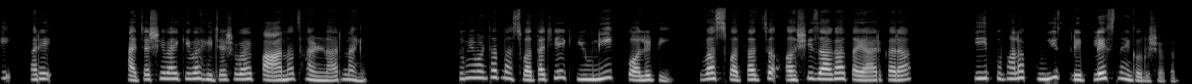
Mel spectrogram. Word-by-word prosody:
की 300 +3 -8 0.2
अरे 245 +3 0 0.8
ह्याच्याशिवाय 230 +7 +1
किंवा 260 +1 +1
हिच्याशिवाय 235 +1 -1
पानच 215 +5 +2
हलणार 190 -1 +1
नाही. 205 -7 0 1.0
तुम्ही 295 +3 -2
म्हणतात 310 +1 -1
ना, 285 -3 -2
स्वतःची 225 +5 0
एक 310 - -3
युनिक 230 +7 +4
क्वालिटी 200 -2 +1
किंवा 250 +4 -2
स्वतःच 225 +2 0 0.2
अशी 210 +6 +1
जागा 255 +1 +5
तयार 200 -1 +1
करा, 205 +1 +2 0.7
की 280 +1 +2
तुम्हाला 265 +2 0
कुणीच 255 +7 +2
रिप्लेस 235 +6 +3
नाही 245 -6 0
करू 170 -3 -4
शकत. 150 -1 -12
230 Hz, 140 wpm, -23 LUFS, 205-265 Hz, 1.0 s, जागा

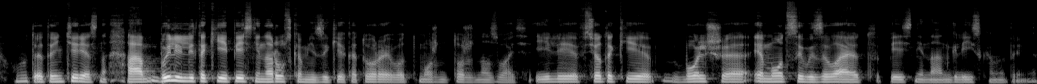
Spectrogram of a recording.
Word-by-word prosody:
Вот 140 +1 -9
это 130 +1 +2
интересно! 130 -4 +1 0.2
А 125 -1 +6
были 170 +6 +7
ли 155 -2 +5
такие 150 0 +4
песни 145 0 +3
на 125 0 +2
русском 130 -3 -2
языке, 110 +1 -5
которые 115 0 -4
вот 110 -1 -9
можно 115 -1 -11
тоже 105 -1 -10
назвать? 105 -1 -14
Или 125 +2 -2
всё-таки 130 -1 -1
больше 130 -2 -2
эмоций 130 -2 -1
вызывают 115 -1 -1
песни 115 0 -6
на 110 -1 -10
английском, 110 -1 -11
например? 125 +5 -19
120 Hz, 145 wpm, -19 LUFS, 110-135 Hz, 0.2 s, были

